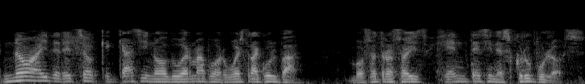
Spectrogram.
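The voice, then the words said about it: Menacing villain voice. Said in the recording (Spanish): “pone esta voz de malo ... desde que está mal de la voz”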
